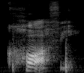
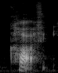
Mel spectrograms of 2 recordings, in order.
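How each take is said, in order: First: The first vowel is a rounded aw sound. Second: The first vowel is not an aw sound. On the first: This is how people from the Jersey Shore say it. "I'm actually from the Jersey Shore, so we don't say coffee this way. We actually say like this" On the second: This is how people from other US regions say it. "other regions in the U S where they might say"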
